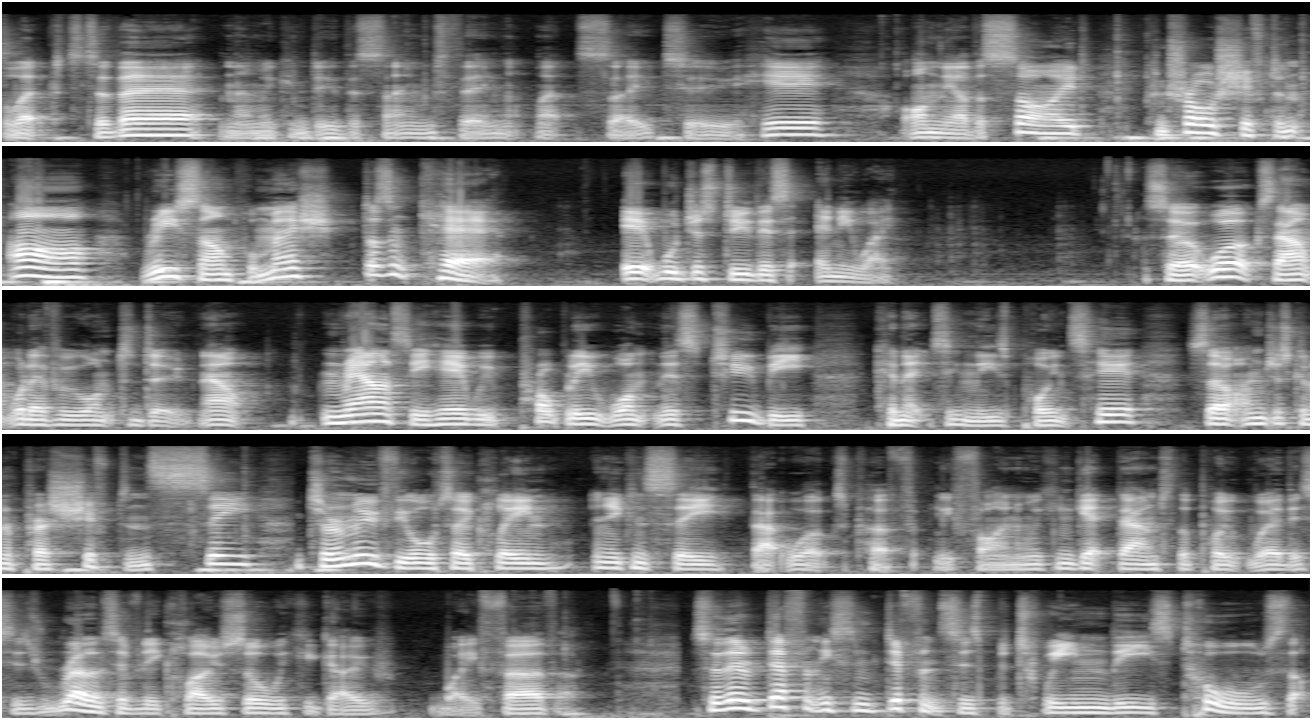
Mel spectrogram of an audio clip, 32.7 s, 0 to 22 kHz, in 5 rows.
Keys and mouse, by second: 0.3-0.7 middle drag, 0.9 middle drag, 1.9 shift+click, 2.5-3.0 middle drag, 4.3 ctrl+click, 4.7-5.1 middle drag, 5.3 shift+middle drag, 6.3 ctrl+shift+r, 15.5-16.6 middle drag, 20.5 shift+c, 28.7 shift+click, 29.3 click, 29.9 space, 30.2-30.7 middle drag, 30.8 middle click, 31.6-32.7 middle drag.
